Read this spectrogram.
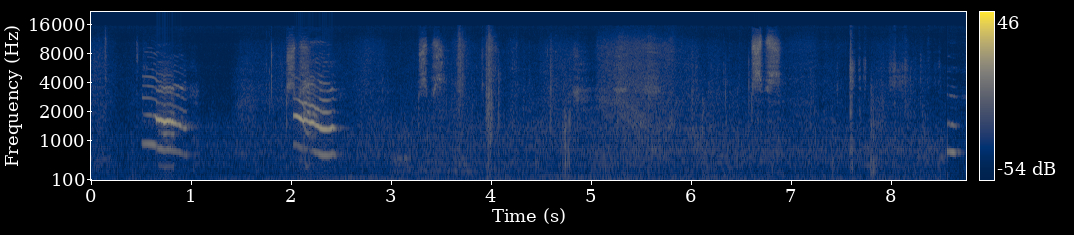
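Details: Cat that fell into a closed alley and seems very sick, meowing desperately for help: two loud, falling meows close together at the start, followed by quiet shuffling and faint clicks.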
